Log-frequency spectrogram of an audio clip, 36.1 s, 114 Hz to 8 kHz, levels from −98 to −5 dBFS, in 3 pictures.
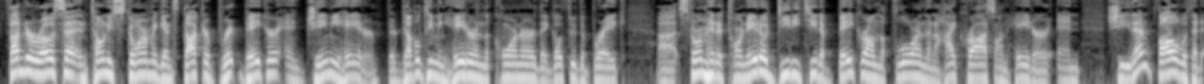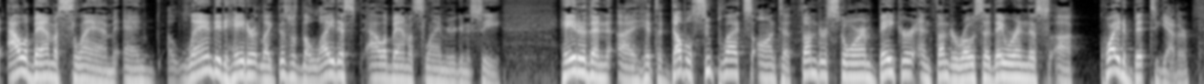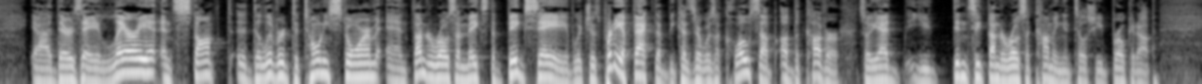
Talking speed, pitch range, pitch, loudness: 220 wpm, 130-175 Hz, 150 Hz, -19 LUFS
